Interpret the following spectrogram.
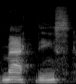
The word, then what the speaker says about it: McNeese: You got to say it properly. It is McNeese.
